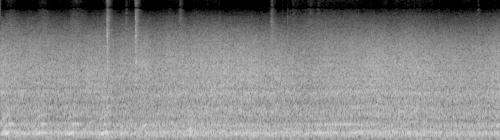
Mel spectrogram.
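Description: KTM four-stroke motocross bike's engine running on its stand, idling steadily with small rises and dips in revs.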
